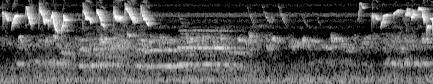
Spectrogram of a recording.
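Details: White-eye singing rhythmic runs of piercing, downward-swept chirps, a softer middle passage of thin notes, then a renewed fast, high twittering phrase.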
